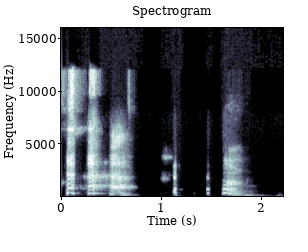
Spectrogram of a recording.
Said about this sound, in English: Like, one second, I'm just going to have a cough attack here.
